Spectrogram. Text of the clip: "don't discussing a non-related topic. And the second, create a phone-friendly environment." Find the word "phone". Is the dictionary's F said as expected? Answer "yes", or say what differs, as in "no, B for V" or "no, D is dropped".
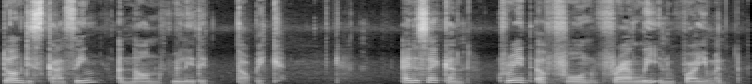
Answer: yes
